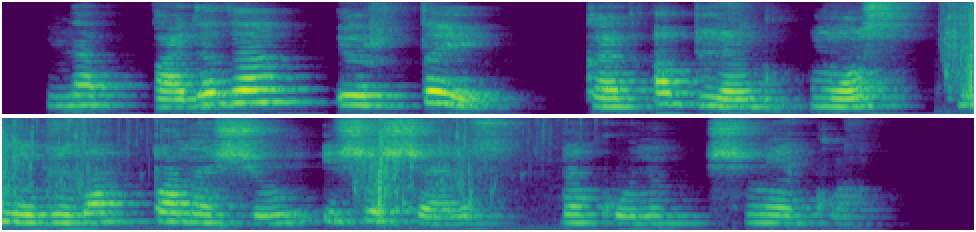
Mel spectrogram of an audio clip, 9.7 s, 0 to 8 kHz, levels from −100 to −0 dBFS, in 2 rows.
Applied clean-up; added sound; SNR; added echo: neural separator model SepFormer DNS4.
